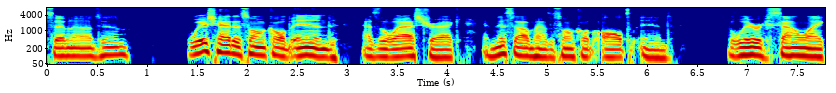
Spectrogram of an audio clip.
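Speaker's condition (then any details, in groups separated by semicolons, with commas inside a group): No condition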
